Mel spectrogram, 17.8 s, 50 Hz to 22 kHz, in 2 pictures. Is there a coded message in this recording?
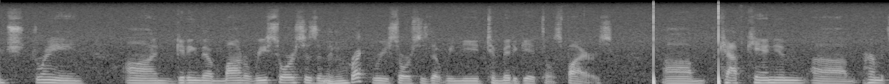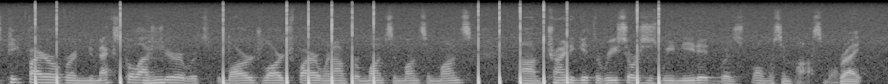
Yes: tap code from 6.5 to 15.5 s, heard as knocks on a wall, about 4 knocks a second, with speech in English. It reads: A FEW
